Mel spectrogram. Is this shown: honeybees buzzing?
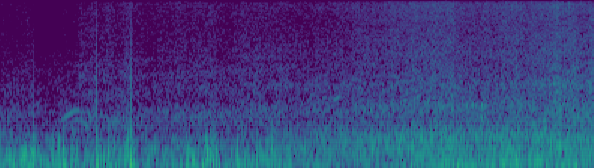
no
